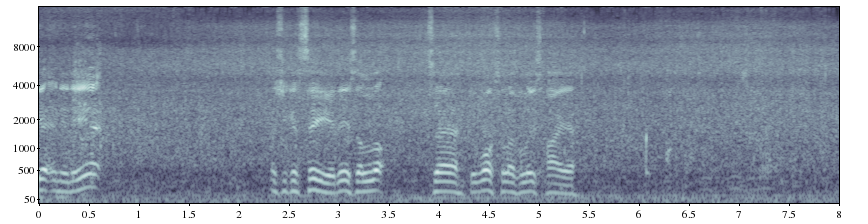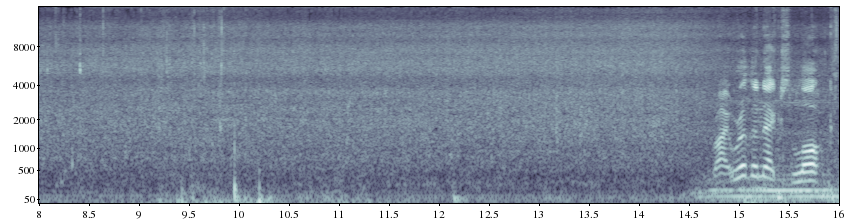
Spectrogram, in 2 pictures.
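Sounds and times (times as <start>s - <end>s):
moving water: 0.0s - 16.0s
low thumps: 14.4s - 16.0s.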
